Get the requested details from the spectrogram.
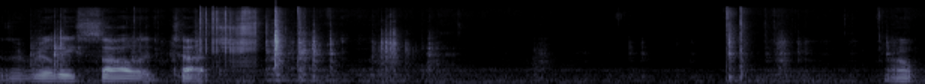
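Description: Plastic parts of a toy click as they are fitted together.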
